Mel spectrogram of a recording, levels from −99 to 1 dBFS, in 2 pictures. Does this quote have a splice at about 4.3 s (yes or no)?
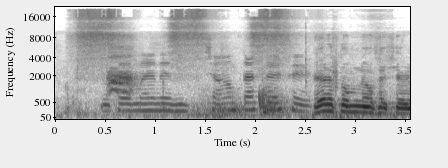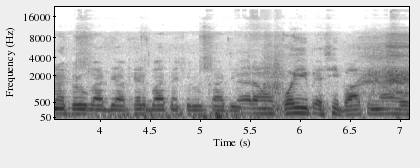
no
